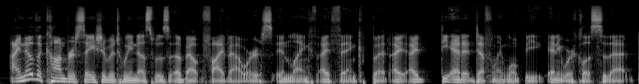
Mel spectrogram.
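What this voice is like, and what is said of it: Raspy, gravelly tired voice. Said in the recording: “you can probably hear that my voice is a little raspy ... sounding a little gravelly”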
